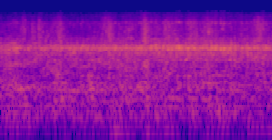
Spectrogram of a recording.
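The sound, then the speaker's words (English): A steady, continuous rush of falling water from a waterfall, a dense hiss that stays loud and unbroken for the whole moment, with no voices standing out above it. “Follow me with them wagons into the riverbed and under the waterfall.”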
